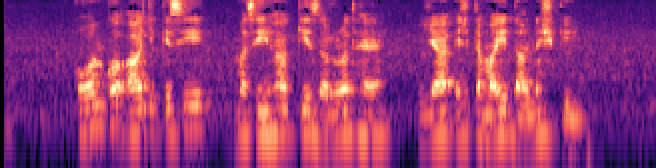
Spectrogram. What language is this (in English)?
Urdu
